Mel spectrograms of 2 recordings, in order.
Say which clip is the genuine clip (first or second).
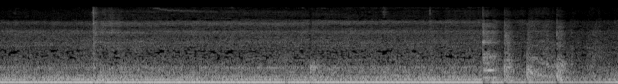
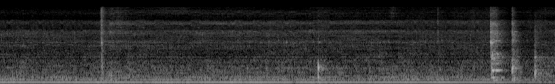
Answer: first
